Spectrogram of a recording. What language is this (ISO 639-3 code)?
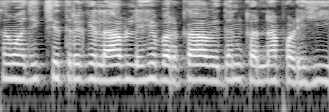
hne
